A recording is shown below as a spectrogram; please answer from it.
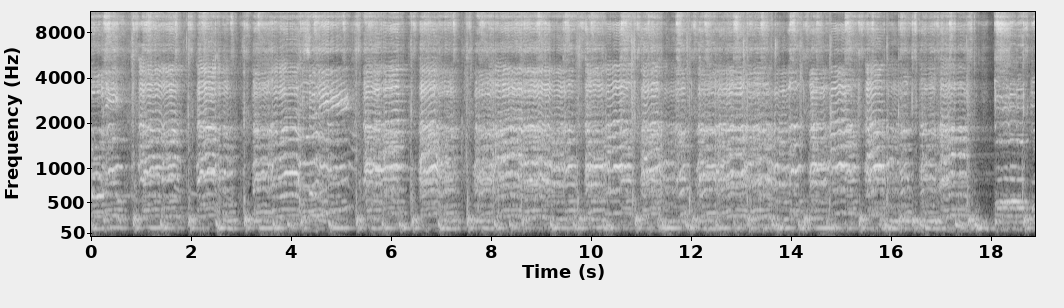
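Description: Mixed a cappella group of six voices singing into microphones: several voices in harmony over a sung bass line, with no instruments.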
